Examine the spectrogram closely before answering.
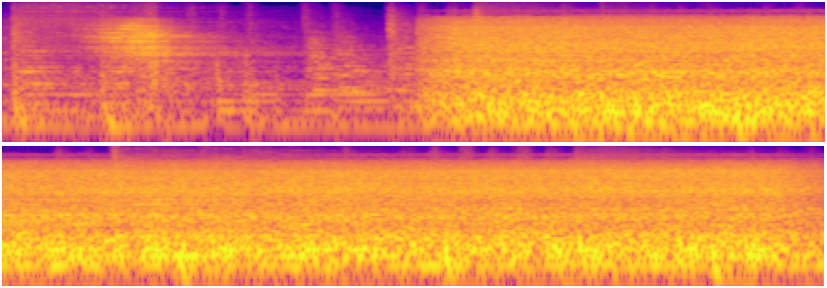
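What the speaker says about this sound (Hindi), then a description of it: "हथनीकुंड बैराज के मुहाने पर दहाड़ मारता पानी एक बार फिर दिल्ली के रास्ते पर है।" Water released at the mouth of Hathnikund Barrage in Haryana roars loudly as a steady, dense broadband rush that starts abruptly after about two seconds of quieter sound and then holds unbroken and close.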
